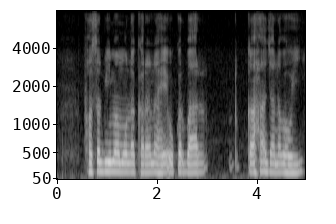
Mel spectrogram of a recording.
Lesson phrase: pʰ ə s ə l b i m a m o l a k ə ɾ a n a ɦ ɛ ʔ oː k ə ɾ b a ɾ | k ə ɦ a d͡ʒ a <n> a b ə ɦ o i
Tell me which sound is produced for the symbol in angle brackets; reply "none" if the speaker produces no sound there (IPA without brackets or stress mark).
n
